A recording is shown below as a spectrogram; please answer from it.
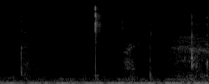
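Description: A few soft, sharp clicks and a breath from a close-miked whispering voice in a pause between phrases, the loudest click about a second in.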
